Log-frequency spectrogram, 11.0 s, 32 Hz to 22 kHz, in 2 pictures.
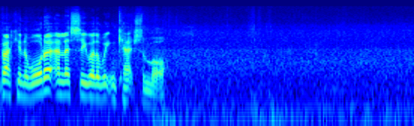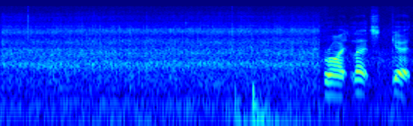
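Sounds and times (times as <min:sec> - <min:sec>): outdoor hiss with low rumble: 0:00.0 - 0:11.0.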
